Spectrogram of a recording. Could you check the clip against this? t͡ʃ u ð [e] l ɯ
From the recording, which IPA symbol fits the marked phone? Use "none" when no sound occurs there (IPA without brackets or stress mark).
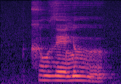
e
